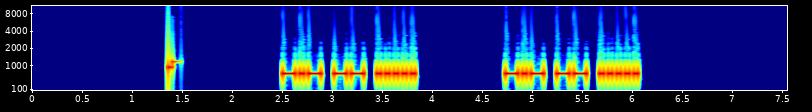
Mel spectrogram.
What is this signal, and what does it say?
Morse code, heard as a keyed tone, about 28 wpm, 700 Hz. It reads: KM5 KM5
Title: USA Call Sign Prefixes - Repeated 2x - 28wpm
